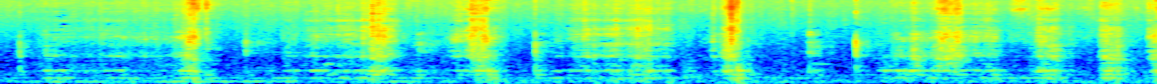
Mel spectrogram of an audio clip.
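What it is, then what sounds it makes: Dry bar soap being scraped. A solid bar of dry soap held on a wooden board has its edge scraped with a metal blade. The result is a steady, rasping scrape with repeated louder, bright strokes over a faint tonal hum.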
